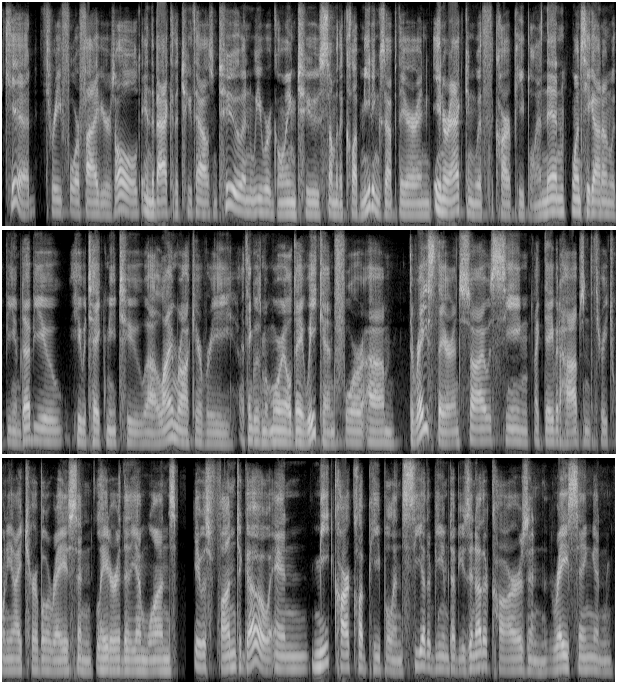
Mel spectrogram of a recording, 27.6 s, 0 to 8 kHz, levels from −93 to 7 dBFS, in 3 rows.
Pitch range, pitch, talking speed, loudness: 105-120 Hz, 110 Hz, 210 wpm, -17 LUFS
